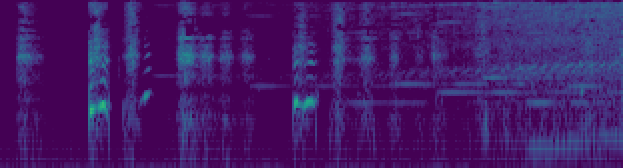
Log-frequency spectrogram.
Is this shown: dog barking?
no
